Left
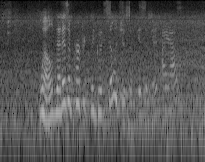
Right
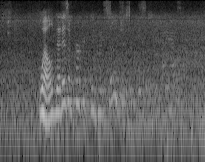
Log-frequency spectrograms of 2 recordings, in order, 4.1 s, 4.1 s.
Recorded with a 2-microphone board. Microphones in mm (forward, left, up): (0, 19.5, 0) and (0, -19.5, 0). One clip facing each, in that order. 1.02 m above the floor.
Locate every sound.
0.8 s a woman speaking: 40° right (ahead or behind), 0.5 m; by 3.6 s 45° left (ahead or behind), 4 m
